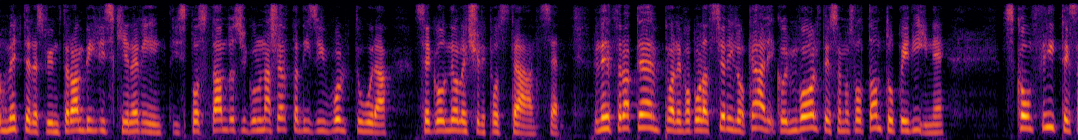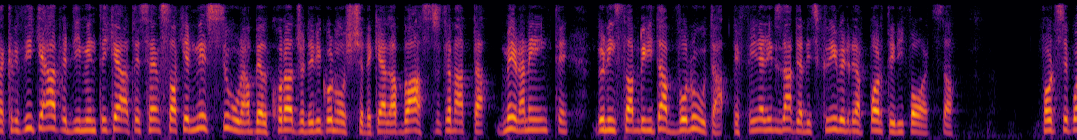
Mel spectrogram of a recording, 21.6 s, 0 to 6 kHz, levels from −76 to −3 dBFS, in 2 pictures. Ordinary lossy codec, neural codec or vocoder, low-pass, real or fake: none; codec, 16 kHz in and 24 kHz out, 0.6 kbps, FocalCodec, streaming, 2048 codes; 5.4 kHz; fake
